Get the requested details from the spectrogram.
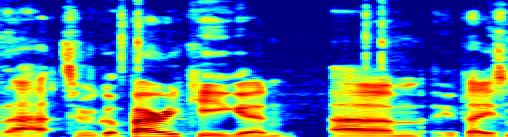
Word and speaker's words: Keoghan: I think it's Keoghan. I don't know how it's. I think it's Keoghan because everyone pronounces it. Some people say like Cohen. And it's like, well, it's not Cohen.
